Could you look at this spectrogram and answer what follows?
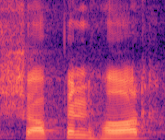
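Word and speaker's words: Schopenhauer: उसके बाद शॉपेनहॉर और नीट्शे, ये दोनों लोग जो हैं, इसको हम शॉपेनहॉर प्रोनाउंस करेंगे और नीचे वाले को नीट्शे।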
